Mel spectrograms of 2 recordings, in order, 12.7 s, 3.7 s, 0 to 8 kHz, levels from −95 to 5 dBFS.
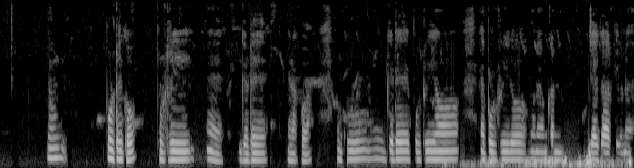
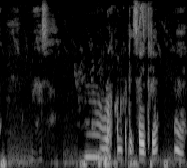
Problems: none marked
